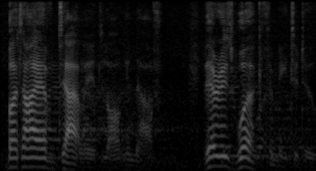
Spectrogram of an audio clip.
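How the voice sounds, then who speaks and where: A man's voice: mid-range voice, big pitch swings, fairly quick, a bit bright, a little hiss or hum. A man playing a humble, devout novice village priest in a fantasy video game, with formal, earnest, archaic speech. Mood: joyful, grateful.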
